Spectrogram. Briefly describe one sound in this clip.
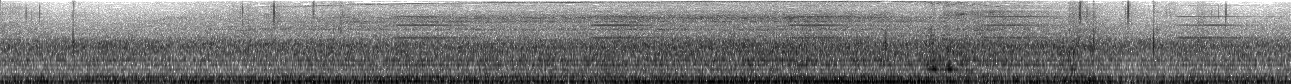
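A car engine hums steadily as the car speeds along at high speed.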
